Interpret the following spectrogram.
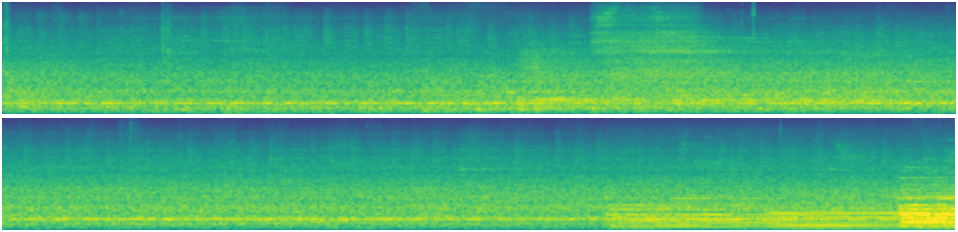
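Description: Steady background noise of an ice arena with a constant low hum, and a short hiss about six seconds in. Near the end the skater's program music begins softly.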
